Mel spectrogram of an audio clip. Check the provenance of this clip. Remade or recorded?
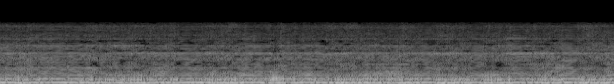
remade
